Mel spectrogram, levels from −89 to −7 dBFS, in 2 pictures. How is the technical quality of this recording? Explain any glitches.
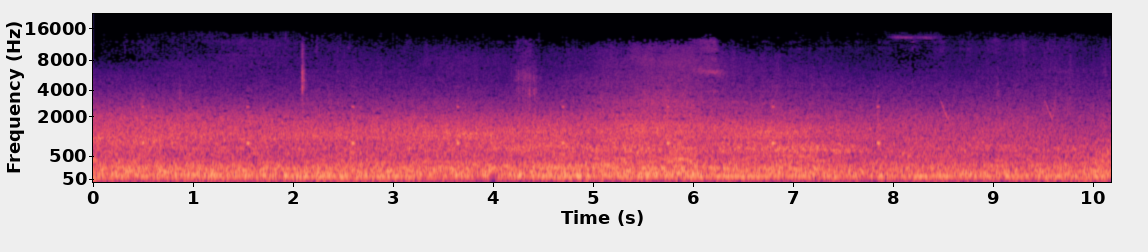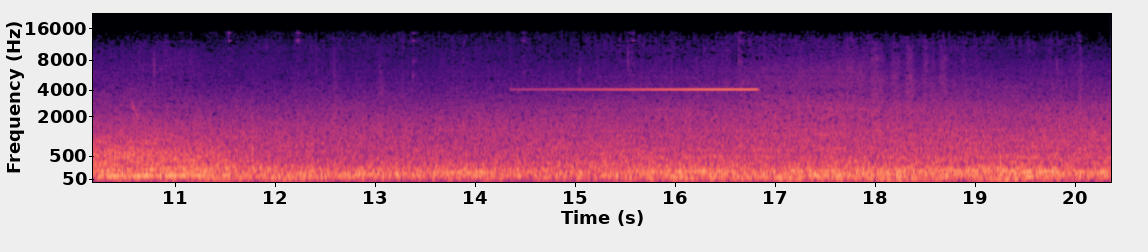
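The recording has one clear fault. Loudspeaker feedback squeal appears from 14.34 to 16.87 s. A microphone is picking up the speaker it feeds, and the loop gain exceeds one at 4.1 kHz. That tone swells over about two seconds into a squeal roughly as loud as the sound itself.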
